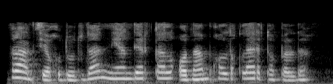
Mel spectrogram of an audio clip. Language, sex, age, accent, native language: Uzbek, female, 18-24, Toshkent shahri, Uzbek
